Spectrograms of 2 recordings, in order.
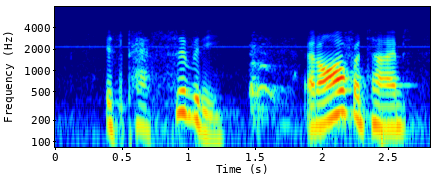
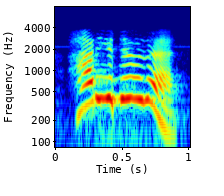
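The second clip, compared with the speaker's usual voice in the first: high, loud, amazed mom voice; mom's amazed question; 9 dB louder than usual. Retold or imitated. Mother marveling at how dad controls the boys, high and loud. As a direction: squeal it like an astonished mother.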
